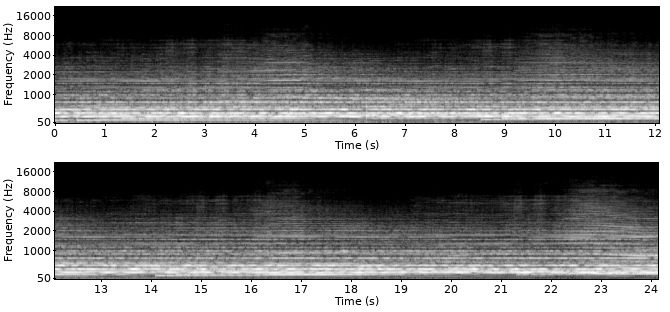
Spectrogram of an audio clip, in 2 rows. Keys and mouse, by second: 0.1 shift+click, 0.9 click, 1.2 typing, 2.4-3.1 typing, 2.6 click, 4.3-5.1 typing, 4.8 click, 7.9-8.7 typing, 8.2 click, 10.4-10.9 typing, 11.2 click, 11.8 click, 12.1 typing, 13.9-14.8 typing, 14.3 click, 16.6-17.3 typing, 17.6 click, 18.6-20.9 drag, 20.9 middle click, 22.0 alt+g.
